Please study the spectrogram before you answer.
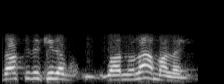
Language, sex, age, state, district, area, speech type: Nepali, female, 60+, West Bengal, Jalpaiguri, rural, conversation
